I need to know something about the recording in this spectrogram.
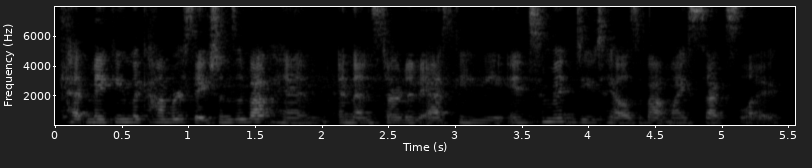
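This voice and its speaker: A woman co-hosting a podcast, a mother telling stories in casual chat, animated and swearing freely. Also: medium pitch, moderate pace, slight background noise. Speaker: podcast co-host.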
